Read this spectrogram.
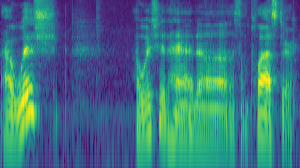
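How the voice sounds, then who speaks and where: A middle-aged man in casual game-table chat. His pitch moves around in a lively way, and there is a noticeable creak in his voice. He takes his time as he talks through his turns. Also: takes it slowly. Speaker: board game player. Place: indoor room at a game table.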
